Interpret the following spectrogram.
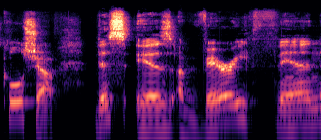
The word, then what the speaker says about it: Kuxiu: Yes, Kuxiu is pronounced Kuxiu.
